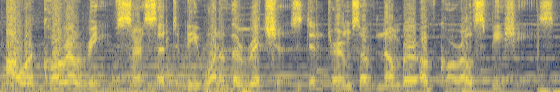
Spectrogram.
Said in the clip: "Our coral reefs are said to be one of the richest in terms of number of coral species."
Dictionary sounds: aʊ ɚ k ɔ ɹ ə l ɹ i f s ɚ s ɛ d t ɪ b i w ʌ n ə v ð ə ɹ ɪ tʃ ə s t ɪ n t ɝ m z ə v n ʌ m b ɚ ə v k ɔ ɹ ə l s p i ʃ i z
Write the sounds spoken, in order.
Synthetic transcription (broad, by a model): aʊ ɚ k ɔ ɹ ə l ɹ i f s ɚ s ɛ d t ɪ b i w ʌ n ə v ð ə ɹ ɪ tʃ ə s t ɪ n t ɝ m z ə v n ʌ m b ɚ ə v k ɔ ɹ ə l s p i ʃ i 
